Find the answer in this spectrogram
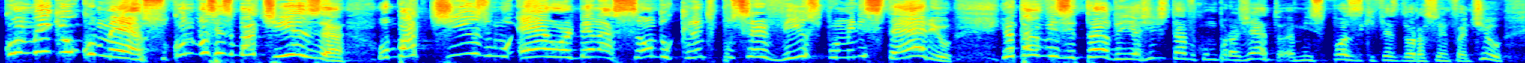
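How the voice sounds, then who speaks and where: A man with a Brazilian Portuguese accent preaching a sermon as pastor, telling stories animatedly with loud emphases and soft asides. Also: very high-pitched, lively intonation, fast talker, few pauses.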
